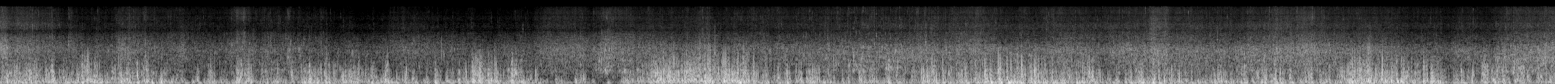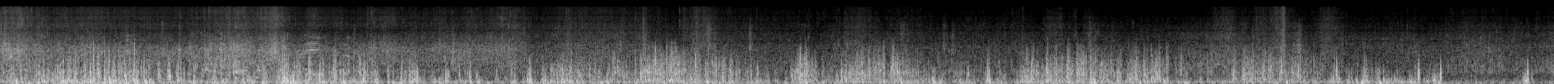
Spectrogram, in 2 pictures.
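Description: Wind buffeting the microphone over the rush of water along the hulls of a trimaran sailing at about 6 knots. The level surges and eases every second or two.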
